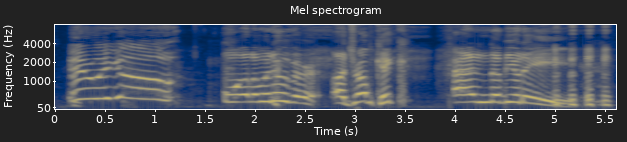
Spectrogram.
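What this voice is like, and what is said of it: Bad Gorilla Monsoon impression. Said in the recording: “That's him copying Gorilla. He's doing a very bad Gorilla Monsoon impression.”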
